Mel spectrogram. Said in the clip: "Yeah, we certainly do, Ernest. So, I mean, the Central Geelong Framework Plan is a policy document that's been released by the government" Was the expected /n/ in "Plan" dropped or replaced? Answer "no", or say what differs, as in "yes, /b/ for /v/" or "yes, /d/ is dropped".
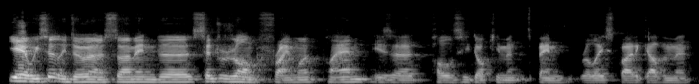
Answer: no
